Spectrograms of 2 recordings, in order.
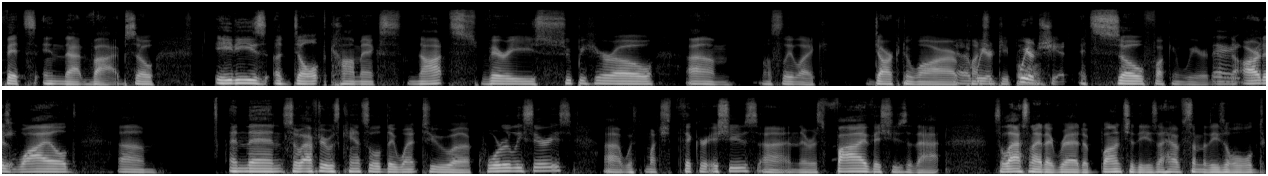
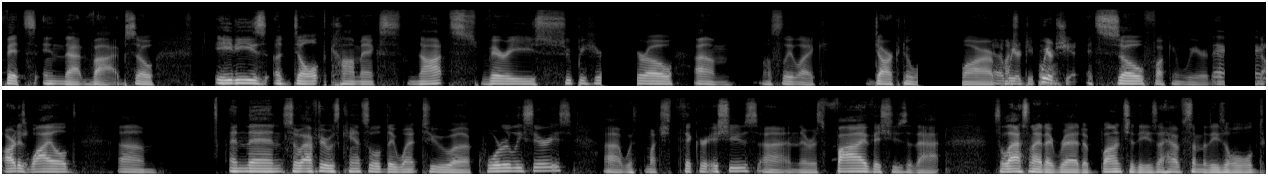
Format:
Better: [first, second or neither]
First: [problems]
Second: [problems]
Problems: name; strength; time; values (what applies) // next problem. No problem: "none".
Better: first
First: none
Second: audio freezing; at 6 s, at 9 s and at 12 s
